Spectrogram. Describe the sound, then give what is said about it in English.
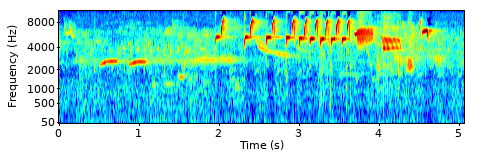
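An indigo bunting singing in a maple tree: high, thin whistled notes in quick phrases, each note or phrase repeated, building into a rapid run of paired chirps over faint background hiss. “Up above us, there's an indigo bunting singing up in the maple right there. It's the bunting. That high-pitched sound, and every note is repeated, every phrase is repeated.”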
